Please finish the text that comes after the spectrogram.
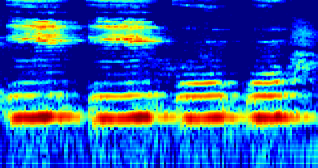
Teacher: इसमें देखा जाए तो लगभग हमारा मुख इसमें बंद ही है। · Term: संवृत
